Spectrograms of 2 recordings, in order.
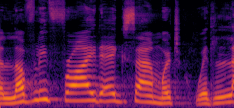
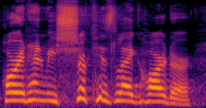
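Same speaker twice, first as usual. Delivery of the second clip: plain reading voice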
